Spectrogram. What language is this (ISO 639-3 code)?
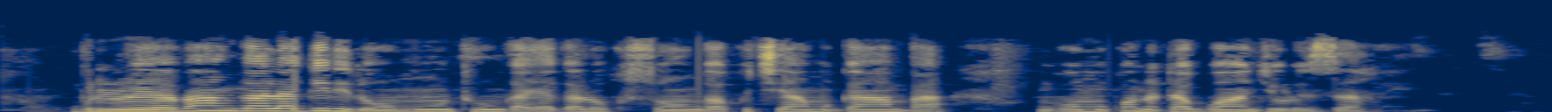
lug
